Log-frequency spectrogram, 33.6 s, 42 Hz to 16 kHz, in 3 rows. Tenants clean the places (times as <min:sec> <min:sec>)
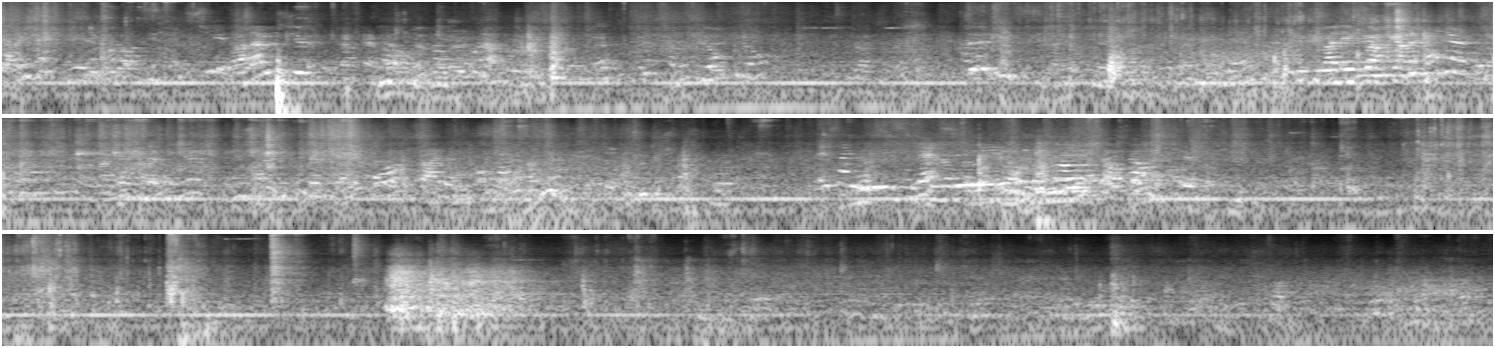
0:00.0 0:26.2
